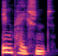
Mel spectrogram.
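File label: "inpatient", British English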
